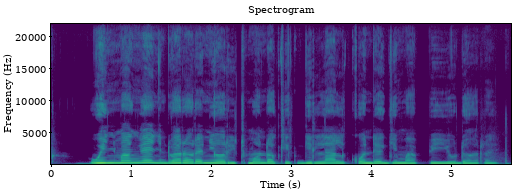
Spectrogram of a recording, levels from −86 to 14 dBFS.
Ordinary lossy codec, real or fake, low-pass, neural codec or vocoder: none; real; none; none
